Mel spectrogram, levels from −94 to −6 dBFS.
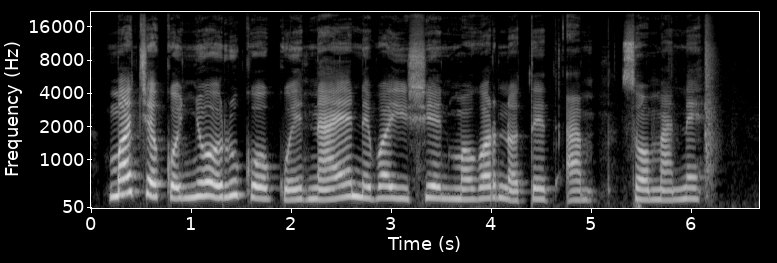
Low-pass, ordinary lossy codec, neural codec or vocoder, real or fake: none; none; none; real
